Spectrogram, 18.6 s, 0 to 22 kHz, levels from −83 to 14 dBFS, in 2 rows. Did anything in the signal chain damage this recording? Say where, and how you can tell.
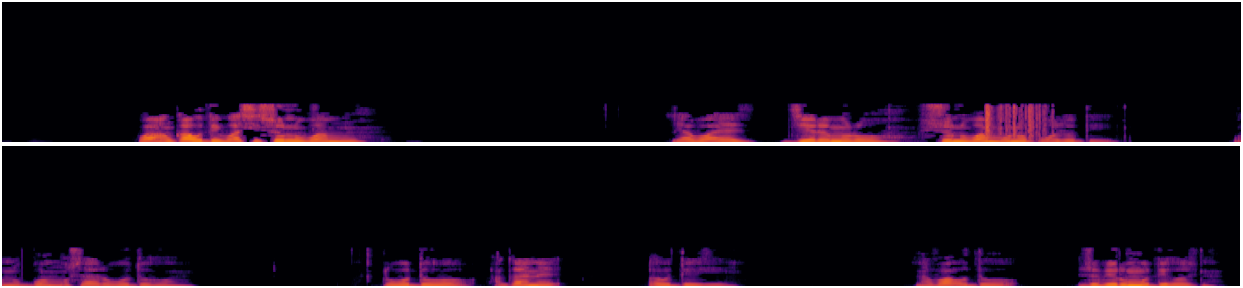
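Yes. At the codec stage, the whole clip has heavy MP3 compression damage: watery, swirling speech with smeared attacks, and nothing above 5.9 kHz. That sounds like a low bitrate, around 24 kbps, zeroing weak frequency lines frame by frame and cutting the treble.

In the analogue wiring, there is cable scratch noise from 7.31 to 7.92 s: a burst of uneven scratching only a little below the speech level. This is likely a worn cable or connector being moved, rapidly changing its contact resistance.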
